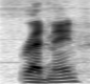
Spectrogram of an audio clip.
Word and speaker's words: Redmayne: Redmayne.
